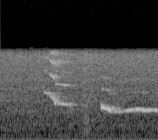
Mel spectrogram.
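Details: Pet dog whining hysterically with excitement over a cat outside; a short high whine falls in pitch, then a steady, thin whimper held for about half a second, in a quiet room.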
